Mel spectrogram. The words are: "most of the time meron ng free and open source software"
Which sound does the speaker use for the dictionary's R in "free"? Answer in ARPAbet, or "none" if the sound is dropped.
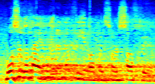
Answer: none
